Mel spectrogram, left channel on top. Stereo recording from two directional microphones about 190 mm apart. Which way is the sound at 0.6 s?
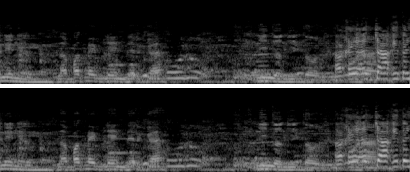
25° right (ahead or behind).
